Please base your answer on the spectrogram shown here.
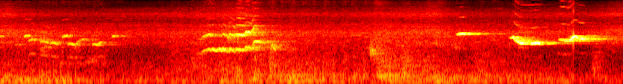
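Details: Black-naped oriole, locally kutilang emas, singing as a lure for other birds: rising and falling whistled phrases, then a bright, loud fluty flourish near the end.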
